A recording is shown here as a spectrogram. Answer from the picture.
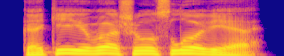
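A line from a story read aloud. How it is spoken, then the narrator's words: Leader shouting. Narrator (Russian): крикнул главарь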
